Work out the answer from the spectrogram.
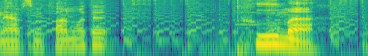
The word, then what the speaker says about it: Pyuma: Puma. Principal Lewis says it's pronounced Puma.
